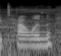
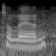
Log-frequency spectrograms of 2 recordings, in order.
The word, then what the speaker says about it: Talon: I'm going to say Talon and not Talin, the way it's spelled.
